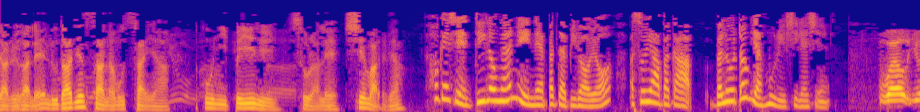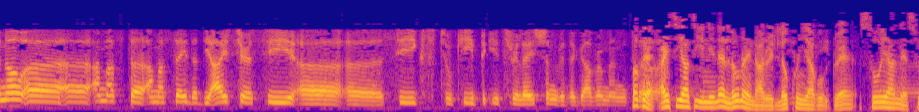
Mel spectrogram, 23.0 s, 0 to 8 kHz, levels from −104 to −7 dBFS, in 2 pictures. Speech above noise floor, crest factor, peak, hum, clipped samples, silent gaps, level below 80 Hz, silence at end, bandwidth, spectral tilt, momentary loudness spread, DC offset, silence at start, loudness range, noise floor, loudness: 36 dB; 18 dB; -6 dBFS; none; under 0.1%; none; -50 dBFS; 0 s; 5.8 kHz; -11.5 dB/octave; 12 LU; under 0.1%; 0 s; 6 LU; -60 dBFS; -24 LUFS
